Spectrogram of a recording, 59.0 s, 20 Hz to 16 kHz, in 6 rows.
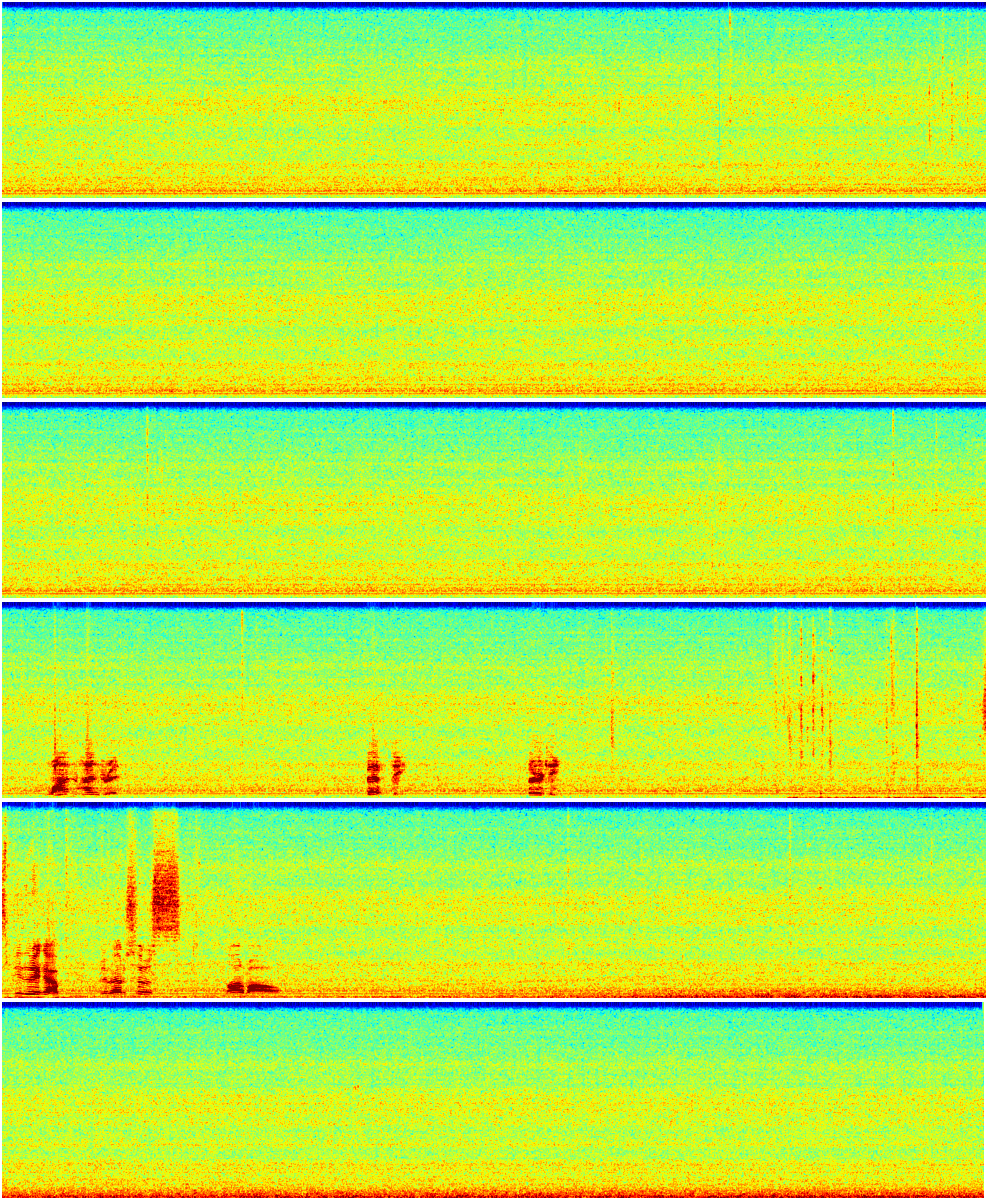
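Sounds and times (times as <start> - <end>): constant mid-pitched hum: 0.0 - 59.0
rush of air-like noise: 37.2 - 45.9.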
